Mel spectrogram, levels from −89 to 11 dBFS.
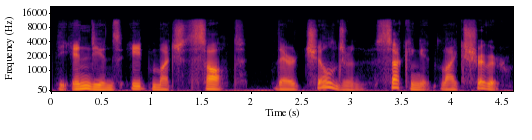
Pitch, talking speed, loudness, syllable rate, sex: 110 Hz, 145 wpm, -22 LUFS, 3.6 syllables/s, male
